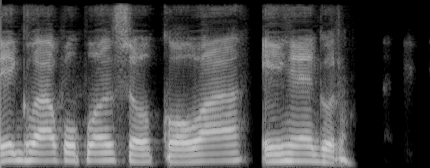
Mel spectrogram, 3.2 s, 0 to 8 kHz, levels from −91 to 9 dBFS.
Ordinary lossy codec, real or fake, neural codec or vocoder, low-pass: none; fake; codec, 16 kHz, 1.1 kbps, Voila-Tokenizer; 7.2 kHz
